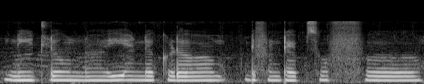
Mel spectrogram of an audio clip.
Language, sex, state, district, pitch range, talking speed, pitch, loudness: Telugu, female, Andhra Pradesh, Sri Satya Sai, 190-195 Hz, 125 wpm, 190 Hz, -16 LUFS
